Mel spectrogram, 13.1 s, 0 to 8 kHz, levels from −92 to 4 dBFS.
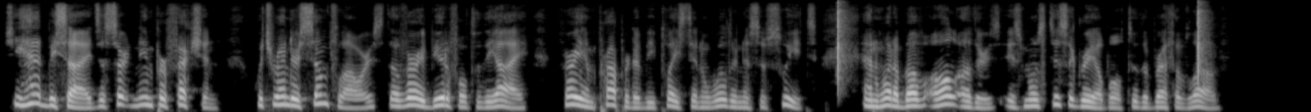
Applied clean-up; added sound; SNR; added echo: classical method Wiener filter.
